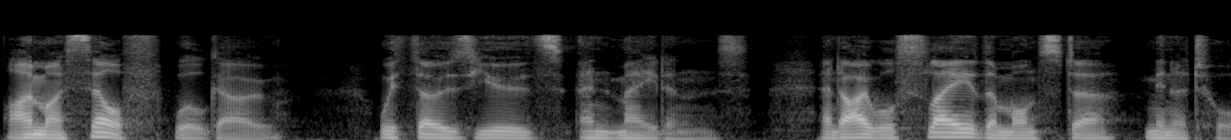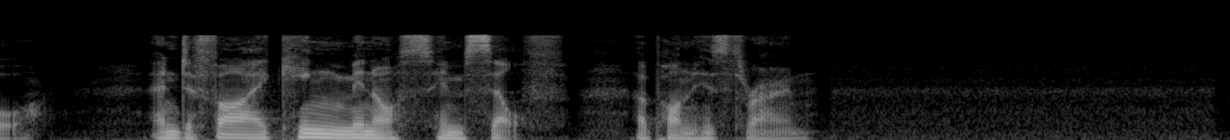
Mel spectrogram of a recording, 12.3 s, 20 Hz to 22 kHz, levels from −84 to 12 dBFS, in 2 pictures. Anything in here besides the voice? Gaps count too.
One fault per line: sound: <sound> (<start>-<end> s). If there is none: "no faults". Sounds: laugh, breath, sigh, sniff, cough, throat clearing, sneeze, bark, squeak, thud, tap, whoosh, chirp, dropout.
no faults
